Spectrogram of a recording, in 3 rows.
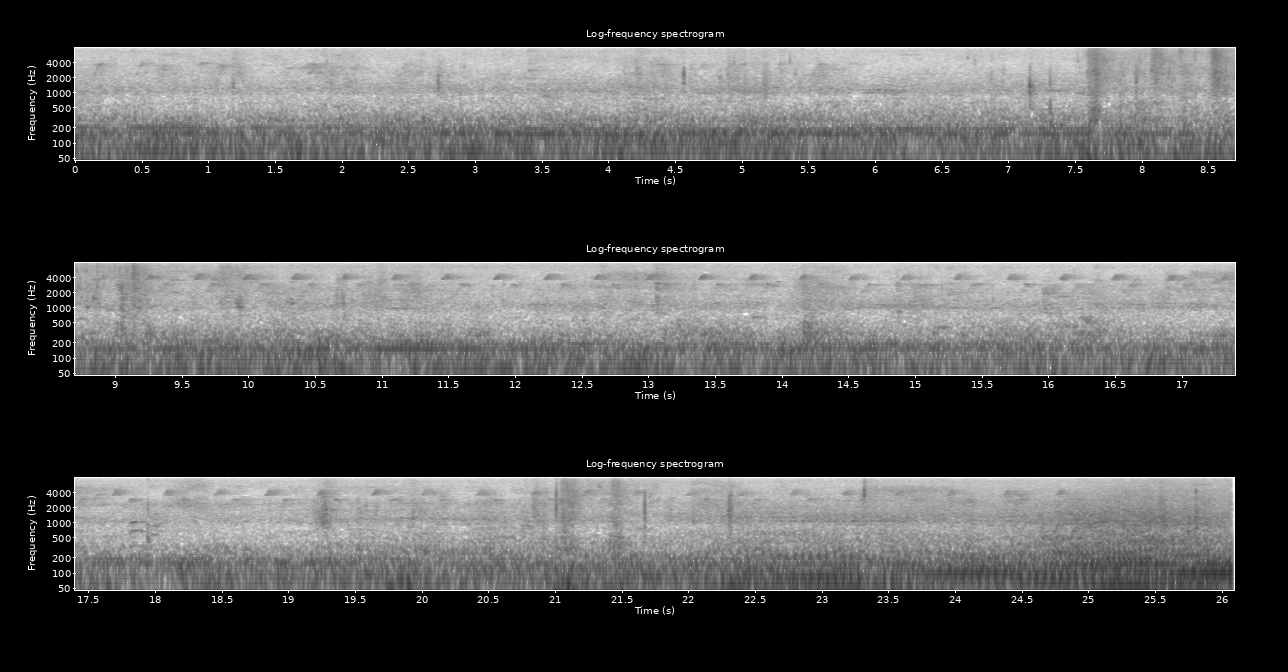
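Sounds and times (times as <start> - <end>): low outdoor rumble: 0.0 - 26.0
bird chirping: 7.6 - 25.0.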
